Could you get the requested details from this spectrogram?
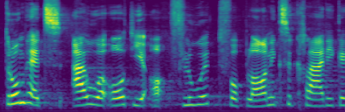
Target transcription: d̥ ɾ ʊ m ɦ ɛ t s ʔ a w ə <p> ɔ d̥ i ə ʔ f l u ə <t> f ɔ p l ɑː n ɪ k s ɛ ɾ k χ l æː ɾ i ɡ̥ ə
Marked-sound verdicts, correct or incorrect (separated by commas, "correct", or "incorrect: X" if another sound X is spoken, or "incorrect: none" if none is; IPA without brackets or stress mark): incorrect: ʔ, correct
